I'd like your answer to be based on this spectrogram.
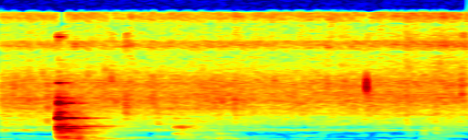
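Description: Red chillies drop into hot cooking oil for homemade chili oil. They give a sharp, loud burst of sizzling that settles into a steady, quieter frying hiss, heard close with no voices.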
